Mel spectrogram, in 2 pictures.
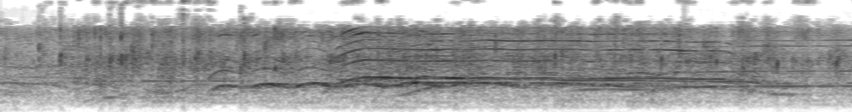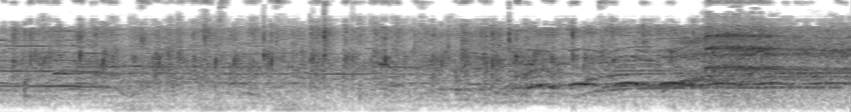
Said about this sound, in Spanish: El homenaje de decenas de estudiantes, yo casi diría que cientos, que despiden entre aplausos emocionados a su profesor de filosofía en su último día de trabajo.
